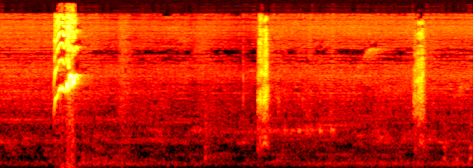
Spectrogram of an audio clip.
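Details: Rio Rio myna kept to teach other songbirds, its song described as monotonous and repeated: one loud rising whistle with a twisted ending, then two shorter, softer notes about a second and a half apart.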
